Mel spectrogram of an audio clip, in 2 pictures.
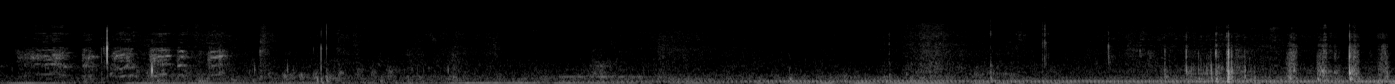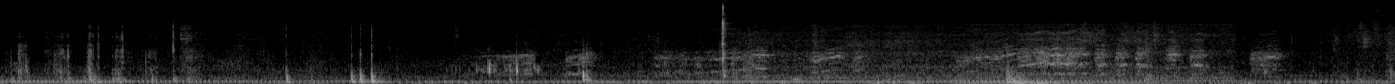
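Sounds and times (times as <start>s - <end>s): sharp clicks and knocks: 16.8s - 18.1s.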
